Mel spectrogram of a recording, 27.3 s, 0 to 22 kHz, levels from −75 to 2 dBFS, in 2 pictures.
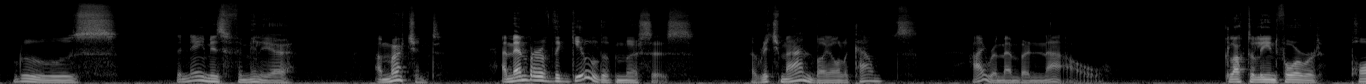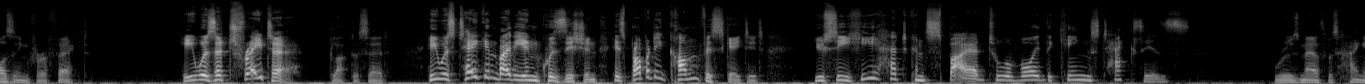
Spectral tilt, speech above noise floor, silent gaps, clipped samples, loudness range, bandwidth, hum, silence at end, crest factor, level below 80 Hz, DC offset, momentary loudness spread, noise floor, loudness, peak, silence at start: -4 dB/octave; 27 dB; none; under 0.1%; 14 LU; over 20 kHz; none; 0 s; 26 dB; -44 dBFS; under 0.1%; 20 LU; -54 dBFS; -27 LUFS; -4 dBFS; 0.15 s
